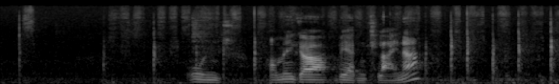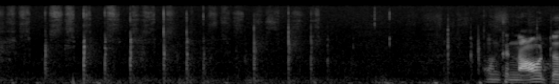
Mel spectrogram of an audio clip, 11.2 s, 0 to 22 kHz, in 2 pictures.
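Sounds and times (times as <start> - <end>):
pen or chalk strokes of handwriting: 1.0 - 9.0
speech: 1.9 - 4.4, 10.5 - 11.1.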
